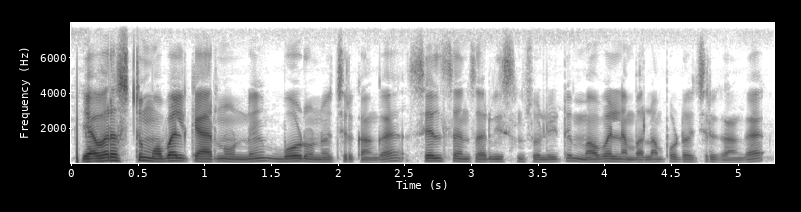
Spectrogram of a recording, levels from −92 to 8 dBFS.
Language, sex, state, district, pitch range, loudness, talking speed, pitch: Tamil, male, Tamil Nadu, Namakkal, 125-145 Hz, -21 LUFS, 180 wpm, 130 Hz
